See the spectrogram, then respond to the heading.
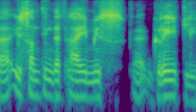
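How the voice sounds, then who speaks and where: In a dry, close sound with no echo, a man speaks with a Keralan accent. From India, Kerala. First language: Malayalam. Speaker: doctor. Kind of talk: interview. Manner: halting.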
